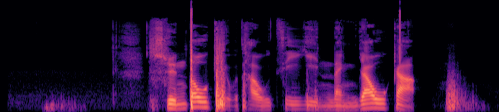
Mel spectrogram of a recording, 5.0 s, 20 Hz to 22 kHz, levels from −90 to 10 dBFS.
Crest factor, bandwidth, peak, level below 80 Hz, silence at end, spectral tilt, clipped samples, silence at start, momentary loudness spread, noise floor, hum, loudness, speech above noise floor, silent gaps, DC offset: 22 dB; 12.5 kHz; 0 dBFS; -56 dBFS; 0.4 s; -5 dB/octave; under 0.1%; 1.5 s; 17 LU; -61 dBFS; none; -19 LUFS; 41 dB; none; under 0.1%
